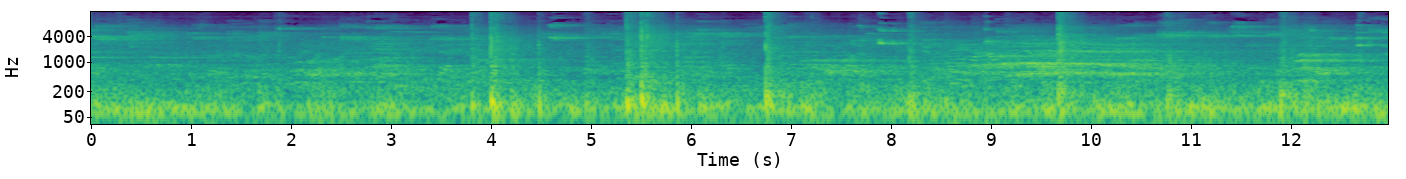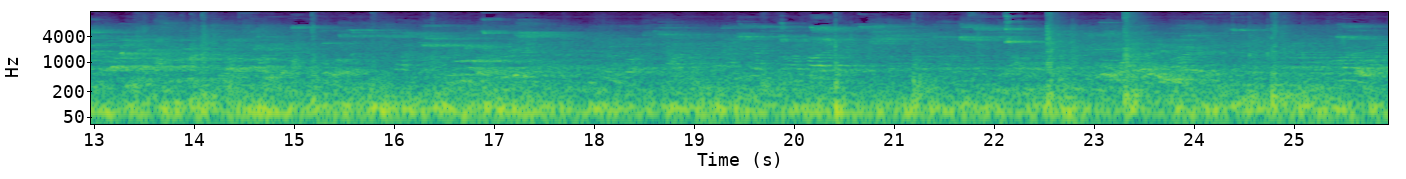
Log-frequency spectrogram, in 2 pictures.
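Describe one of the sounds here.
Sneakers squeak on the hard floor.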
